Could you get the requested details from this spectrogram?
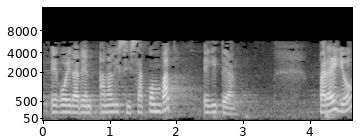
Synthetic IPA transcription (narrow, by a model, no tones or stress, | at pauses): e̞ɣ̞o̞e̞ɾaɾe̞nanalisisako̞mbat̪ | e̞ɣit̪e̞a | paɾajo̞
